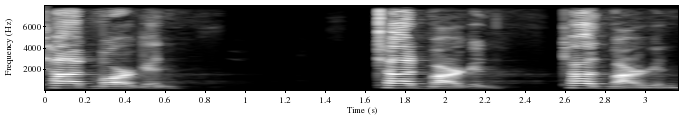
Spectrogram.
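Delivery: butchered American pronunciation. Naming a place in the United Kingdom, butchering it with an Americanized accent. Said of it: "butcher this with an Americanized accent".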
